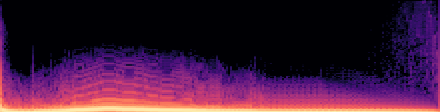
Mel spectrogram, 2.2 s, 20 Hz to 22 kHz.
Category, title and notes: Instrument samples > Synths / Electronic
CVLT BASS 173
lowend, clear, low, wobble, bassdrop, stabs, synthbass, wavetable, drops, bass, subbass, sub, synth, subs, subwoofer, lfo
